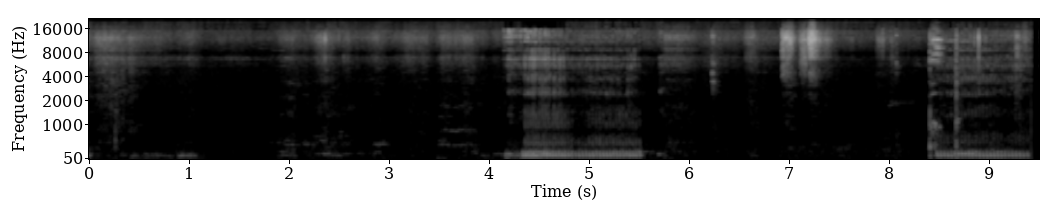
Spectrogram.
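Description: Two loud, low, rattling snores stand out against quieter breathing and faint room noise; a sleeping dog snoring.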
